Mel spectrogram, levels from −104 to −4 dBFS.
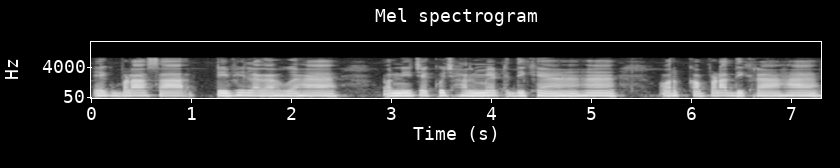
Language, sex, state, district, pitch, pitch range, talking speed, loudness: Hindi, male, Jharkhand, Palamu, 130 Hz, 130-135 Hz, 150 wpm, -18 LUFS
